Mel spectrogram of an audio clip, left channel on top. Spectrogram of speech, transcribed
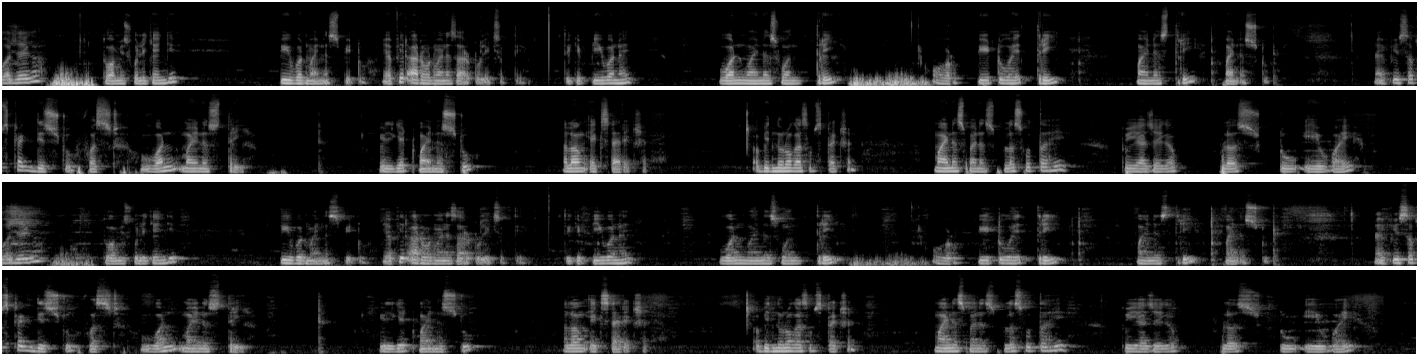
आ जाएगा, तो हम इसको लिखेंगे P1 - P2 या फिर R1 - R2 लिख सकते हैं। तो ये P1 है 1 - 1 3 और P2 है 3 - 3 - 2। Now if you subtract these two, first 1 - 3 will get -2 along x direction। अब इन दोनों का सब्सट्रैक्शन माइनस माइनस प्लस होता है, तो ये आ जाएगा +2ay।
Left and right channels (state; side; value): normal; both; correlation 0.65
